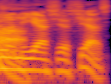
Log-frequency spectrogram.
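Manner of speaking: ordinary talk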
